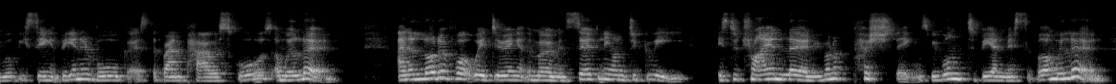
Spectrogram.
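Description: A woman with a Welsh accent, a marketing executive explaining her work in a podcast interview, measured and full of corporate phrasing. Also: medium pitch, a little mellow, echoey room.

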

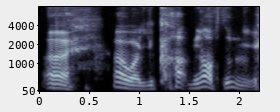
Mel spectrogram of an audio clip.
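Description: Born in China, this young man casually chats with a friend, teasing him laid-back and laughing often. His husky, medium-pitched voice has lively intonation at a normal speed, with no echo.

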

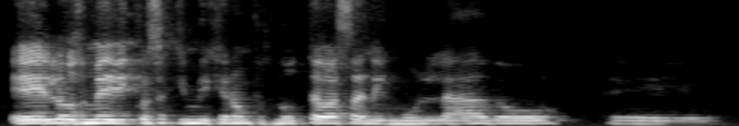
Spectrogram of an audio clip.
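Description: A woman's voice: mid-range voice, level tone, brisk, darkish tone. A woman, a guest earnestly telling her vocation story in conversation, with many fillers. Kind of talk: personal testimony in conversation.

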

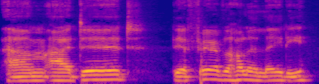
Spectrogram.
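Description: A man, croaky and hoarse from a cold, chatting casually and hesitantly as a podcast guest. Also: medium pitch, steady tone, moderate pace. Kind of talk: casual chat.

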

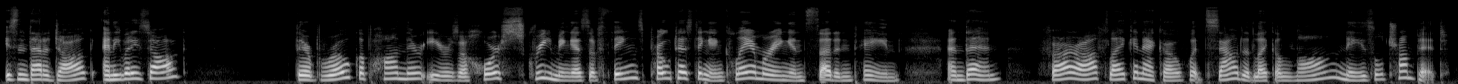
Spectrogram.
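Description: A woman narrating a novel aloud in a steady, measured reading. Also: a little high, no echo. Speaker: audiobook narrator. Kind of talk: scripted narration.

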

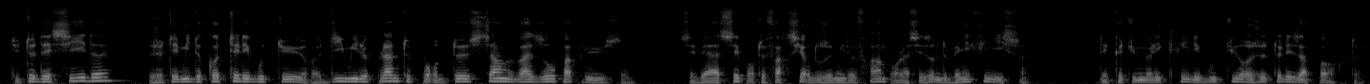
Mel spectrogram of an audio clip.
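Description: A man's voice: lowish voice, unhurried. A man voicing a jovial, friendly flower grower reading out his letter, in a storybook reading. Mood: hearty.

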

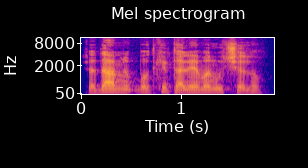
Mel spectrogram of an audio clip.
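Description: A man preaching a sermon, telling stories and swinging between loud urging and hushed asides. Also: on the high side.

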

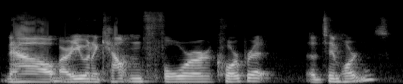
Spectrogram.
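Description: Brief: male co-host, mid-pitched voice, joking, quick to laugh, loose chatty banter. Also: level tone, fairly bright tone. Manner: teasing, laughs often. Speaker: podcast co-host. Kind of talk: casual banter.

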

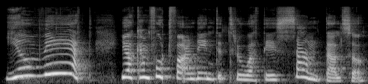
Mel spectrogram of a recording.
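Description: A woman reading a storybook voices an excitable, nervous young man who bursts into high exclamations. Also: natural voice. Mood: panicked. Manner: high-strung, shrill exclamations.

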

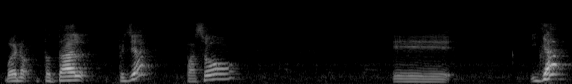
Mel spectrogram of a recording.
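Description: A man's voice: fairly high pitch, huge pitch swings, very slow. A young man with a Mexican Spanish accent telling a story on a podcast in a rambling, slangy way with lots of fillers. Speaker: podcast co-host. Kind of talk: casual storytelling. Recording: dull lo-fi sound.

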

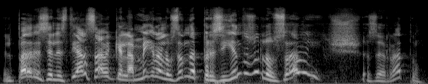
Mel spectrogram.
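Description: A male pastor preaching a sermon, emphatic and repetitive, swinging from hushed asides to loud cries. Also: very high-pitched, wildly swooping pitch, normal speed, gravelly, breathy edge.

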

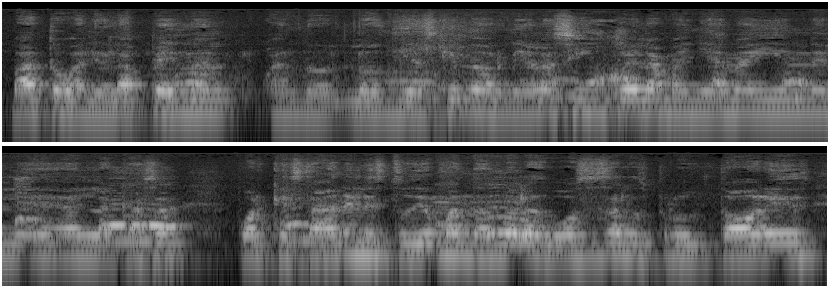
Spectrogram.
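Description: A man's voice: on the high side, a little fast, few pauses. Slangy Mexican man in an echoey room. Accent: Mexican Spanish. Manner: relaxed slangy talk, laughs often. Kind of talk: casual interview chat. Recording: echoey room, distant mic, background noise.

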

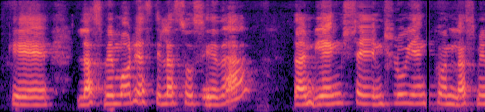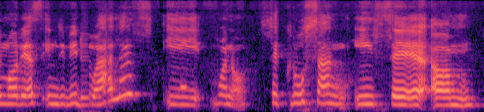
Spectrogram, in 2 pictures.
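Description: A woman with a fairly high voice speaks at a very slow pace. She has a foreign, non-native accent in Spanish and searches for her words as she explains her writing in a panel discussion. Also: a little mellow, poor audio. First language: not Spanish. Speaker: novelist, panel guest.

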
